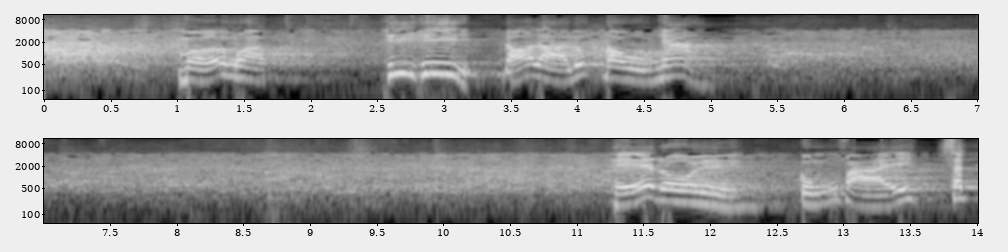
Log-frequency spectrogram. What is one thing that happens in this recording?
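A young man speaks calmly into a microphone, heard through loudspeakers in a large hall.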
